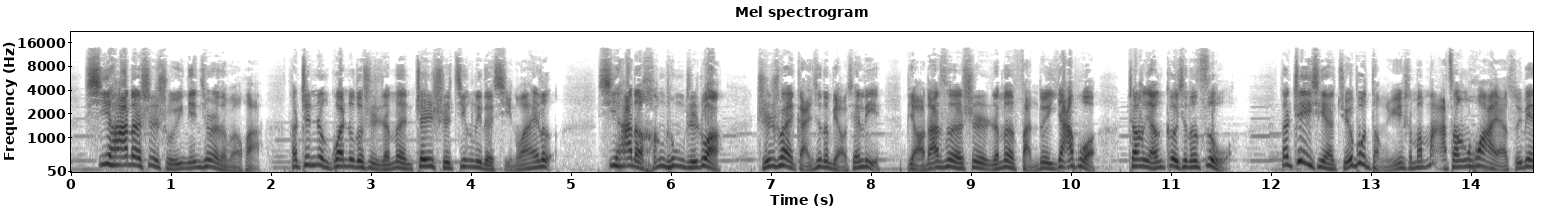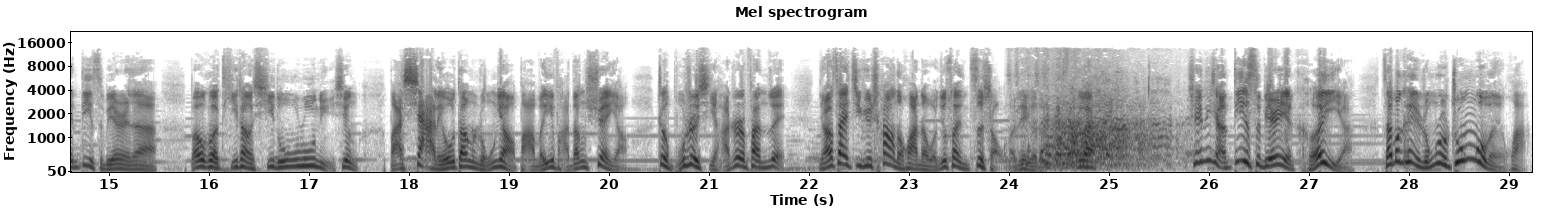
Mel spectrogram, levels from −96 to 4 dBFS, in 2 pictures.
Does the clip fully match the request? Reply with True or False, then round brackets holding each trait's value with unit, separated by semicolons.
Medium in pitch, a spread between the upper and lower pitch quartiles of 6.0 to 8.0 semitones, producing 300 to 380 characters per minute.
True (180 Hz; 7.0 semitones; 330 characters per minute)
